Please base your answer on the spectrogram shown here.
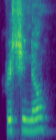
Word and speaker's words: Cristiano: trailer for uh Christiano Christiano was how you pronounce his name chist Christiano Ronaldo and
